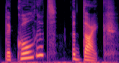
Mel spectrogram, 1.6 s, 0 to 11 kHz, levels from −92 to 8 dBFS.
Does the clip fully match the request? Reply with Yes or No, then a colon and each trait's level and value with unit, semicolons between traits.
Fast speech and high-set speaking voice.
No: average, 190 wpm; very high, 255 Hz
